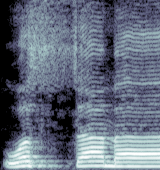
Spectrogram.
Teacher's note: वक़फ़ की हालत में हमजा को साकिन कर देना है।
